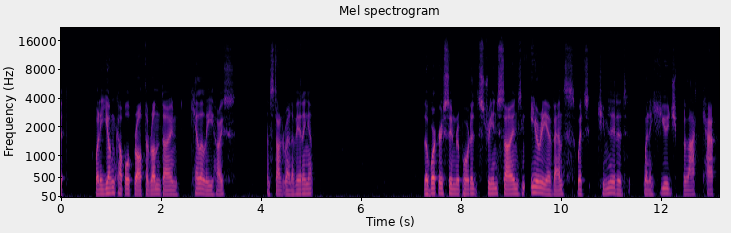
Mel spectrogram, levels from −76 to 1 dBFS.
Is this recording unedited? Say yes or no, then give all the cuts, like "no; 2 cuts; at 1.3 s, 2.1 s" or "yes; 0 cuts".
yes; 0 cuts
